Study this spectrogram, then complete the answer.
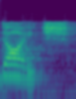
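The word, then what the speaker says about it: deutsch: and U so it's oi okay the pronun pronunciation is oi okay let's try that deut deut means German okay deut here D okay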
